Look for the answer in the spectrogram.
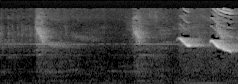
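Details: Green-winged saltator in 'boi' song: two soft descending notes spaced about a second apart, then two loud, ringing falling whistles close together at the end.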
